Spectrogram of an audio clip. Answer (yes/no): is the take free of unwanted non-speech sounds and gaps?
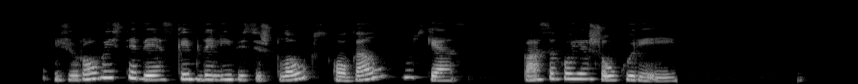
yes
